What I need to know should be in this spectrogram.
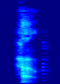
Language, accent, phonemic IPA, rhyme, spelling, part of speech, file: English, Australia, /hæp/, -æp, hap, noun / verb, En-au-hap.ogg
- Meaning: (noun) 1. A person's lot (good or bad), luck, fortune, fate 2. A stroke of good or bad luck, an occurrence or happening, especially an unexpected, random, chance, or fortuitous event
